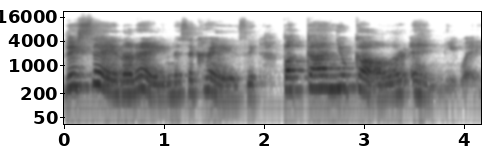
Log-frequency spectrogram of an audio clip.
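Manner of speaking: put-on Italian-accented English. Demonstrating different accents one after another, now an Italian accent. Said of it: "in Italian accent".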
